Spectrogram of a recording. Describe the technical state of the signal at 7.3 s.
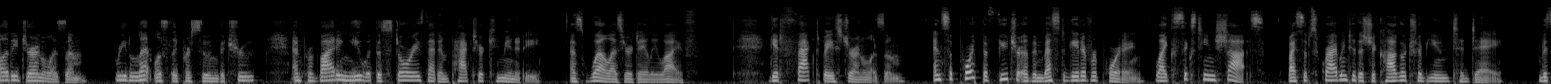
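At 7.3 s the speech signal is intact, with no dropout, click, distortion or other fault audible at that point.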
